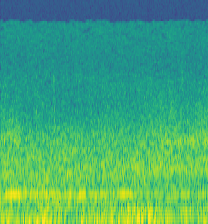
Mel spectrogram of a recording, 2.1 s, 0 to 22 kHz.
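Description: Rolls-Royce Trent 7000 turbofans of an Airbus A330-800neo running steadily at a distance, a low rumble with a steady whine held at one pitch.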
